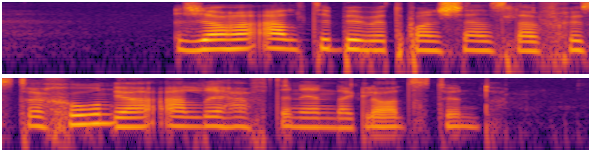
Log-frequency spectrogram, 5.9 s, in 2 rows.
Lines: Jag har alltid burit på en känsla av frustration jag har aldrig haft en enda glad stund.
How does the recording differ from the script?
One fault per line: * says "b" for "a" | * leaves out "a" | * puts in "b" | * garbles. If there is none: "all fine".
all fine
